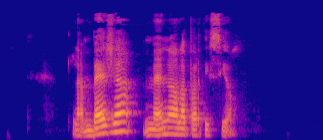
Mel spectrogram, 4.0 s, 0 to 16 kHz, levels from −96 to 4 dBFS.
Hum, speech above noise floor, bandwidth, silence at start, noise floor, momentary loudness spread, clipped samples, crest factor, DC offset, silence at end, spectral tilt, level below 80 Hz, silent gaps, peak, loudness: none; over 66 dB; 11.5 kHz; 0.9 s; under -90 dBFS; 15 LU; under 0.1%; 22 dB; under 0.1%; 1.1 s; -4.5 dB/octave; -72 dBFS; none; -4 dBFS; -24 LUFS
